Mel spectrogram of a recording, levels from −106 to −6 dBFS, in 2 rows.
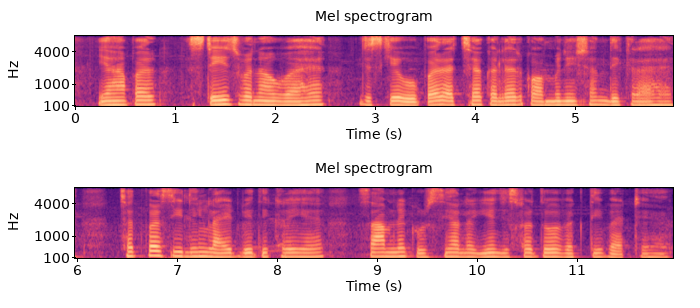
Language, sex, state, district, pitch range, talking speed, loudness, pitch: Hindi, female, Bihar, Darbhanga, 145-160 Hz, 160 wpm, -20 LUFS, 155 Hz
